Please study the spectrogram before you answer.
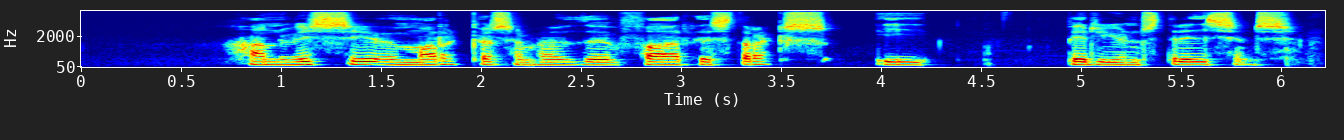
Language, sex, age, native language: Icelandic, male, 20-29, Icelandic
